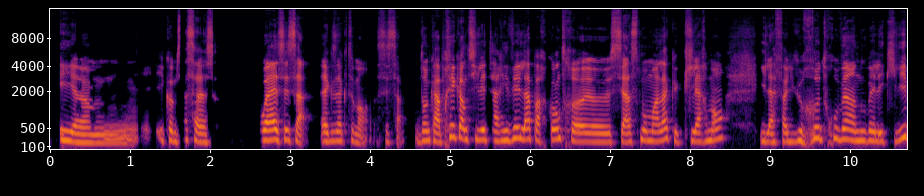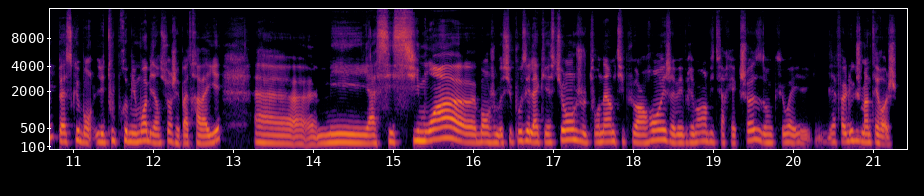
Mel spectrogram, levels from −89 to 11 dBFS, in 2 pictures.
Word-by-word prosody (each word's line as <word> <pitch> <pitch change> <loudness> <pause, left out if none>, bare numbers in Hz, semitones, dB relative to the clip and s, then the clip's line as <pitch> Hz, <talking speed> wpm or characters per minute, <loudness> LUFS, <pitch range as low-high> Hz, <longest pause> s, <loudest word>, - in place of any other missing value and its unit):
Et 215 -3 +5
hem, 165 - -1 0.2
et - - -9
et - - -8
comme 215 -3 +1
ça, 210 +6 -8
ça 185 -6 +2
c 175 - -3 0.6
ouais, 225 0 +8
c'est 230 0 +1
ça, 215 - +2 0.2
exactement, 200 +1 -2
c'est 190 - -12
ça, 180 - -9 0.2
donc 210 +2 -1
après, 190 +11 +3
quand 245 -3 +2
il 230 - -2
est 220 -1 +2
arrivé, 220 +5 +2
là, 240 0 +4
par 210 -4 -3
contre, 235 -2 +1
heu, 185 -1 +2
c'est 185 +2 +1
à 180 - +4
ce 185 - -7
moment-là 210 +2 +2
que 225 -5 -7
clairement, 210 +6 -1 0.4
il 195 -2 -3
a 180 - +3
fallu 190 +2 -2
retrouver 240 +2 +1
un 225 -2 +4
nouvel 210 -1 +1
équilibre 215 +9 -1
parce 190 -2 0
que 225 - -1
bon 175 -6 -2
les 180 0 -1
tout 215 - -5
1ers 200 -1 -1
mois, 210 +3 +1
bien 170 -4 -3
sûr 175 +4 -6
j'ai 165 -5 -4
pas - - -3
travaillé, 165 +7 0 0.4
heu, 155 -5 -3
mais 175 0 +1
à 165 - 0
ces 185 +4 -1
6 210 +4 +3
mois, 240 +2 +6
heu, - - -2
bon 180 0 -2
je 175 - -3
me 165 - -3
suis 195 - -6
posé 205 +2 -1
la 180 - +2
question 185 +6 0
je 200 -4 -2
tournais 180 +2 -3
un 190 - -1
petit 190 0 -9
peu 180 +1 -9
en 170 -1 +1
rond 220 +5 0
et 230 - +3
j'avais 170 -4 -2
vraiment 175 +3 -5
envie 185 -2 -6
de - - -14
faire 175 0 -12
quelque 165 -1 -8
chose 220 +1 -2
donc 175 -1 -4
ouais, 175 -1 -3
il - - -10 0.2
il - - -11
a - - -8
fallu 190 +3 -2
que 210 - -3
je 205 - -5
m'interroge. 180 -3 -2
190 Hz, 245 wpm, -24 LUFS, 175-215 Hz, 0.6 s, ouais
